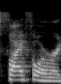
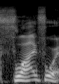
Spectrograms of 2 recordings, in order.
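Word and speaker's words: FLYFWD: How do you say the acronym, Lindsay? You got it. It's fly forward. Yes, fly forward.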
